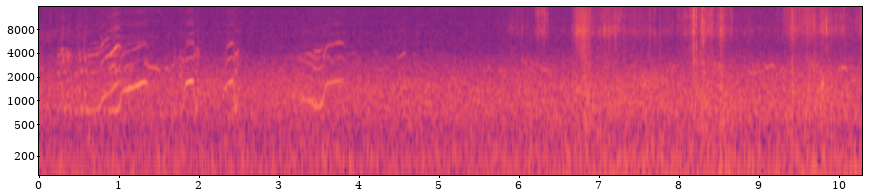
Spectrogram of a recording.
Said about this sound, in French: Je sais pas tout à fait quels sont ces oiseaux. Mais alors le son qu'il dégage, je le trouve personnellement merveilleux.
